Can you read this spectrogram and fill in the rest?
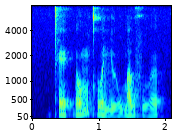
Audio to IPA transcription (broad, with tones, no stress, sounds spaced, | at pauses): t̪ʰ eː˧˩ k̚ l o˧˥ m kʰ u˥˨ ə̯ ɲ ɯː˩˧ w m a˧˥ w f u˩ ə̯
